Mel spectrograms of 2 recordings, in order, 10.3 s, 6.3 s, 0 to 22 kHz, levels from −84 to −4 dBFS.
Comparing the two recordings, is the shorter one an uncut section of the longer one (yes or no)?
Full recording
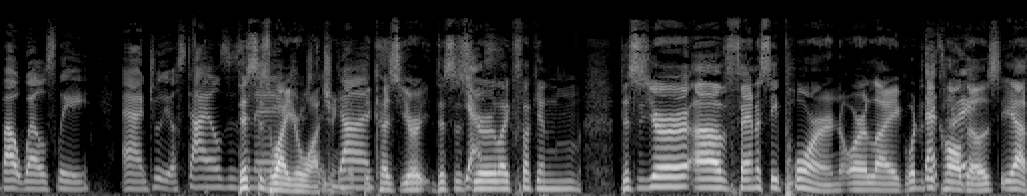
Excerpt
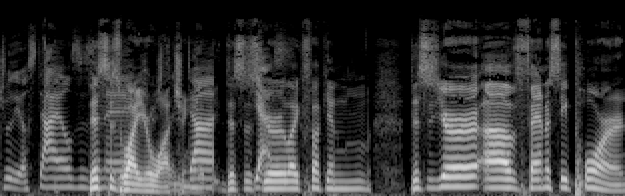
no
